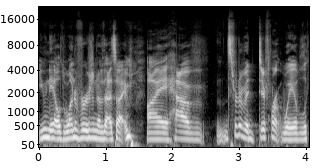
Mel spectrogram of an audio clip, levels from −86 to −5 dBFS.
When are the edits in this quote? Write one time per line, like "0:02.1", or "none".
0:01.5
0:02.6

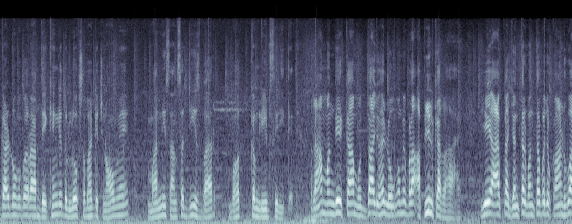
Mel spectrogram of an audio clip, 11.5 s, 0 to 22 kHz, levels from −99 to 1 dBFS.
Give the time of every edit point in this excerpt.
0:06.1

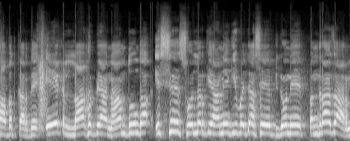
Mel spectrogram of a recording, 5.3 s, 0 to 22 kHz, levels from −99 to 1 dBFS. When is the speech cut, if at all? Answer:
0:02.3
0:04.1

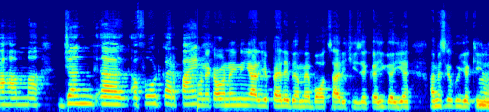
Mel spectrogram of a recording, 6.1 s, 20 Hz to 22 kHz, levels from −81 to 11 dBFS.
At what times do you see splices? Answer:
0:02.5

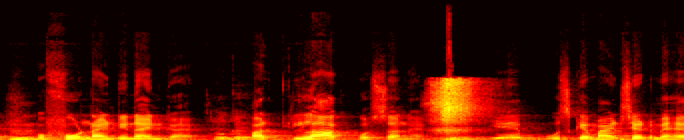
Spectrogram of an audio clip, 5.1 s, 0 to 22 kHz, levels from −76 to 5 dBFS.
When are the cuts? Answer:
0:03.4

